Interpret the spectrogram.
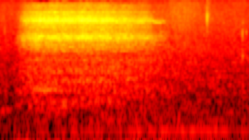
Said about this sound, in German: Es gibt Anspannung und auch die wollen wir loswerden. Auch dazu atmen wir tief ein.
